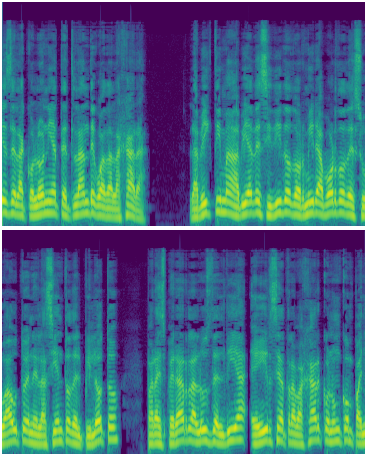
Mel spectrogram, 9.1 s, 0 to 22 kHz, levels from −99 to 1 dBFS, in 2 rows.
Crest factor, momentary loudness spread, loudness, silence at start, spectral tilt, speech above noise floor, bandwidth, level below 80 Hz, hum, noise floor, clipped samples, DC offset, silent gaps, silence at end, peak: 12 dB; 4 LU; -12 LUFS; 0 s; -7 dB/octave; 33 dB; 16 kHz; -50 dBFS; none; -43 dBFS; under 0.1%; under 0.1%; none; 0 s; 0 dBFS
